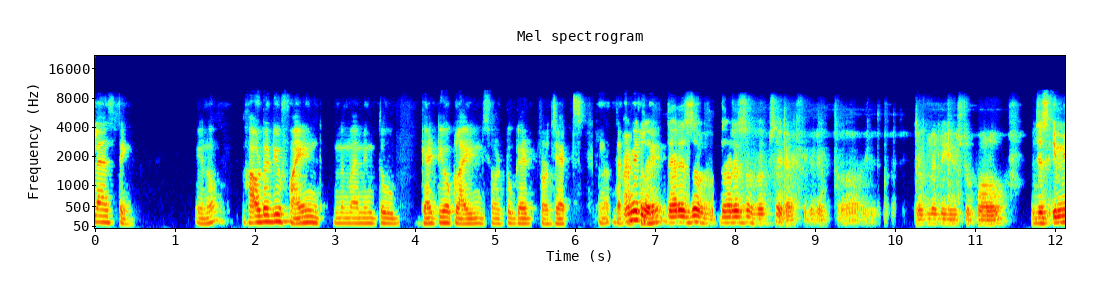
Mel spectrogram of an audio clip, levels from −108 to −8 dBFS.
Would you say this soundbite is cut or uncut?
cut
